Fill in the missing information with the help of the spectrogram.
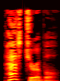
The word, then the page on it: pasturable: British English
